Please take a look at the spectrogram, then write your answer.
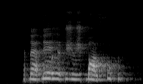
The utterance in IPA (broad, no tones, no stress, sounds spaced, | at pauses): ɗ æ ɗ e l ø ʔ ʒ ø ʒ ɓ ɑ xʷ ɯ ʔ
